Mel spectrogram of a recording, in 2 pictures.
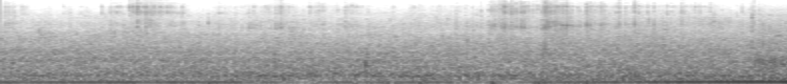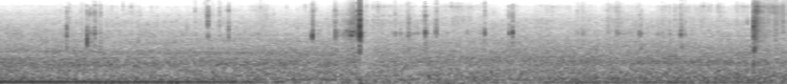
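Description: Steady rush of shallow river water under a low, steady rumble that swells about halfway through. Near the end come two sharp clicks as steel pliers work a jerkbait free of a smallmouth bass's mouth.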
